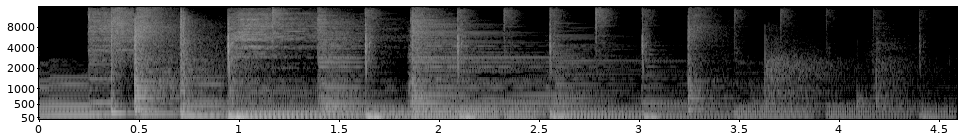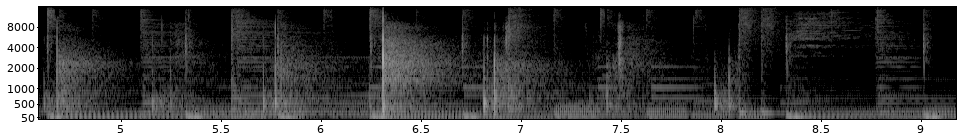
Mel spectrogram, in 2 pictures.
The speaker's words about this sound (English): I hear someone walking.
